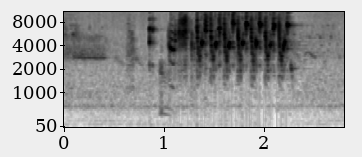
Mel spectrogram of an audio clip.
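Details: Lively song of a plain prinia, a small and very vocal bird: after a few faint notes comes a quick burst of sharp, high chirping notes rattled off for about a second, then quiet.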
